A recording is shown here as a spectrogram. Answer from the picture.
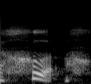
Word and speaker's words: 和: Ensuite, la deuxième prononciation, c'est 赫. Quatrième don, ici, ça veut dire 附和, ça veut dire s'associer au point de vue de quelqu'un.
